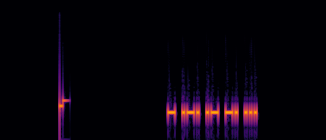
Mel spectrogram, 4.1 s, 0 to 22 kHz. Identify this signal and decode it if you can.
Morse code, heard as a keyed tone, about 40 wpm, 700 Hz. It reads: TRANS
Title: Prefixes and Suffixes 40wpm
